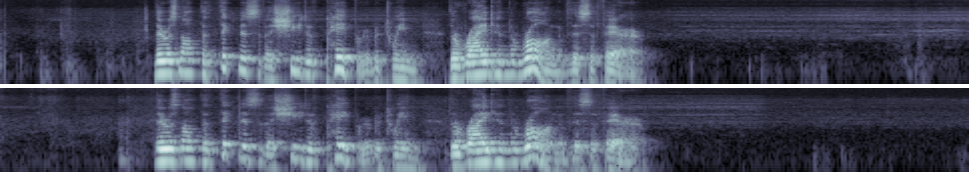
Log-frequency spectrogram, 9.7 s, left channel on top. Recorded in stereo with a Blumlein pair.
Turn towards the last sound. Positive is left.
turn(degrees=65)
